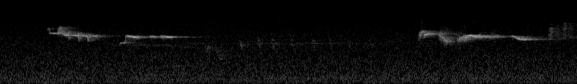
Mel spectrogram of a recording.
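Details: Wild blue-and-white flycatcher song from a forest in Yaita, Tochigi Prefecture, Japan, camera with external microphone: two whistled phrases of sliding, descending notes separated by a pause of over two seconds, quiet background.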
